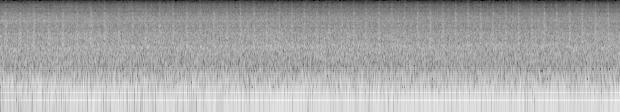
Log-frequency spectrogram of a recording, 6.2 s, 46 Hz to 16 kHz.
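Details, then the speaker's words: 1961 Cadillac idling after carb adjustments: steady low idle with an uneven thumping beat and rough, lumpy note; owner says it sounds like it's missing, cause unknown, possibly old belts. "like to know what that noise is too I don't know what it is sounds like it's missing"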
